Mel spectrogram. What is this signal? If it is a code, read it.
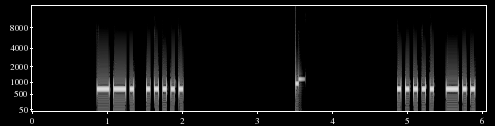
Morse code, heard as a keyed tone, about 22 wpm, 700 Hz. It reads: G 5 5 D
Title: Single-Letter Single-Number 22wpm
